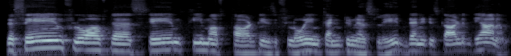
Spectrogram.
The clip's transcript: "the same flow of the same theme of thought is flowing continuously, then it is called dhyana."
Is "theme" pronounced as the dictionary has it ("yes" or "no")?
no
